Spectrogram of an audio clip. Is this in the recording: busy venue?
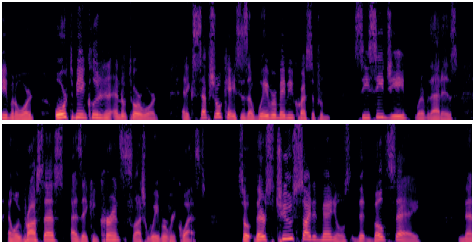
no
